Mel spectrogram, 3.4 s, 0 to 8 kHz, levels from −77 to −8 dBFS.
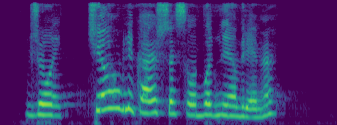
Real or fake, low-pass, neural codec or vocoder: fake; 7.2 kHz; codec, 16 kHz in and 24 kHz out, 0.6 kbps, FireRedTTS-2 codec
